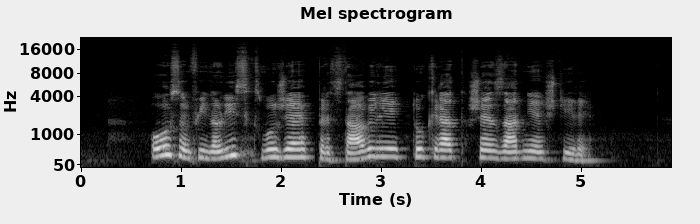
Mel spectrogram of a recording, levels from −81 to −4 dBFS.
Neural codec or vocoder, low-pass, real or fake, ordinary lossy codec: none; 19.8 kHz; real; none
